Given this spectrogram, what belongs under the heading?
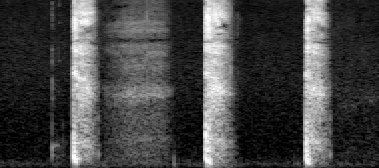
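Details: Three short, harsh coughing bursts from a cat, with a softer wheezy, rustling breath between the first two; repeated coughing, tagged allergy.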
